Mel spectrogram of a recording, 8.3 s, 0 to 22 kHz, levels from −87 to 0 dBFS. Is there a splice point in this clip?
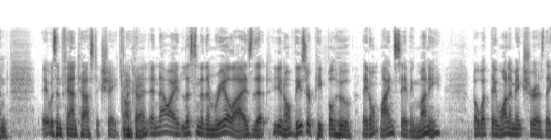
no; 0 cuts

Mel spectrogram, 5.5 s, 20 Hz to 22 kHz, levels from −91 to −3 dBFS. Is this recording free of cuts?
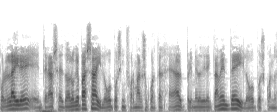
yes; 0 cuts

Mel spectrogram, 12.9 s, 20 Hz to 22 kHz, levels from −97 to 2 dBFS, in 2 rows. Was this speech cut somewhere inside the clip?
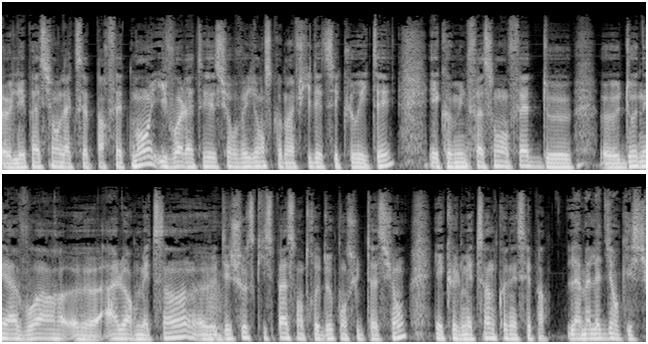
no; 0 cuts

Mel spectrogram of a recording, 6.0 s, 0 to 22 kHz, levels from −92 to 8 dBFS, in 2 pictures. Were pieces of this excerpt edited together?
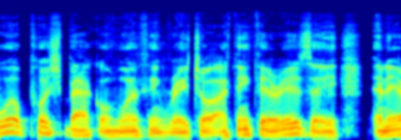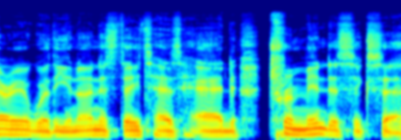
no; 0 cuts

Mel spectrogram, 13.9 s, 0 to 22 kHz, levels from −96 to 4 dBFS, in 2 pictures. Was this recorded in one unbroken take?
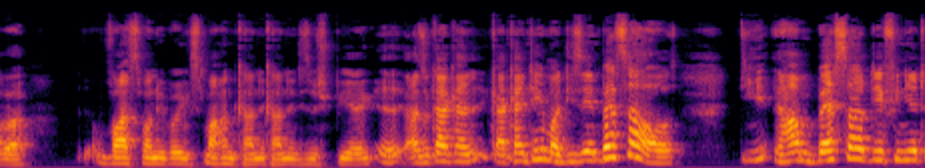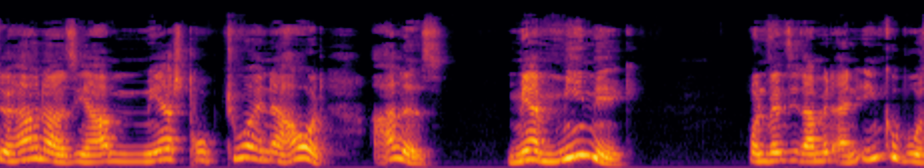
no; 1 cut; at 2.0 s

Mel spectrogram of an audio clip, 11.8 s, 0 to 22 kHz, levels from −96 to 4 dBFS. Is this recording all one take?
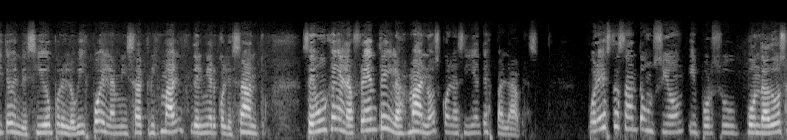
yes; 0 cuts

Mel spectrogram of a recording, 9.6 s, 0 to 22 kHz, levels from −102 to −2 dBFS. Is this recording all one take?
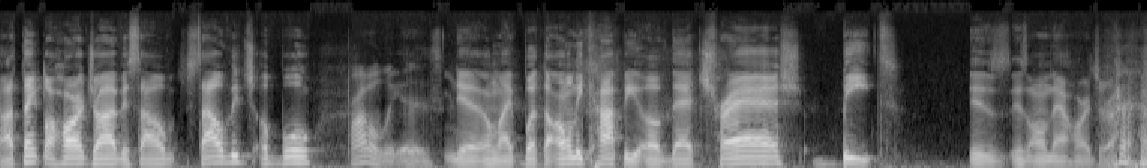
yes; 0 cuts

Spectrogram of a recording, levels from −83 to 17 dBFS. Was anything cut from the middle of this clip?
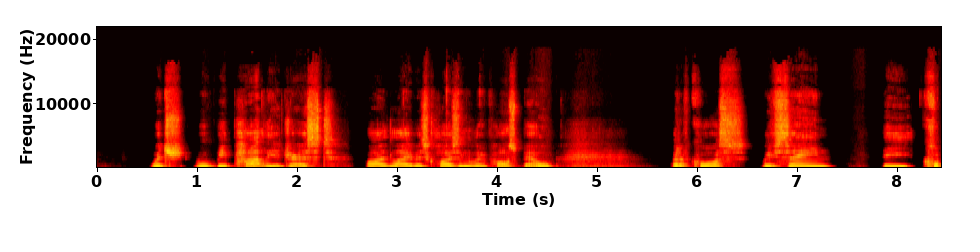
yes; 1 cut; at 6.6 s

